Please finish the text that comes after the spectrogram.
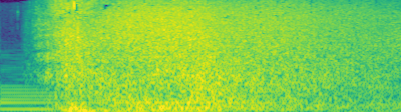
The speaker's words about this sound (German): So ruhig das Meer. Wie Seide über die Bucht gespannt.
